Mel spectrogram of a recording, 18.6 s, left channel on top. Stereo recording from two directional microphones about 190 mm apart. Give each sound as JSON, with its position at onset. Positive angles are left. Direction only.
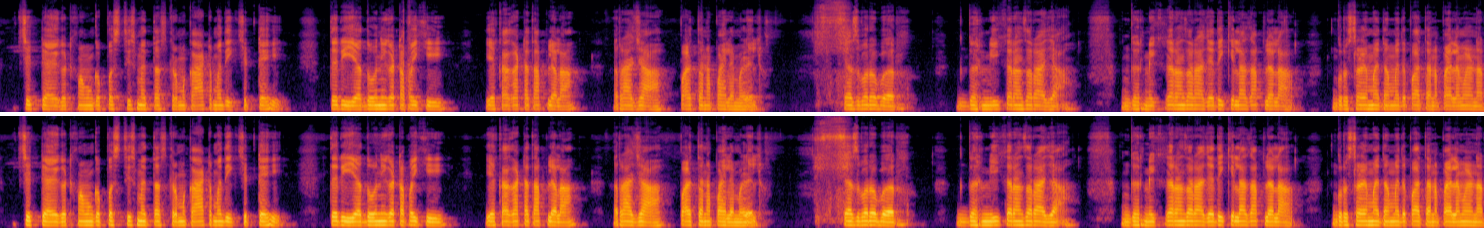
{"t": 0.2, "sound": "speech", "side_deg": -30}
{"t": 10.2, "sound": "a sound", "side_deg": -45}
{"t": 10.5, "sound": "speech", "side_deg": -20}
